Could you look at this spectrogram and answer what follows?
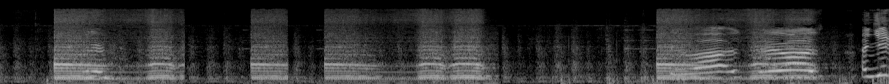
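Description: A train's steam whistle in the VR game Rec Room blasts in four long, loud, wavering calls separated by short gaps, with faint voices underneath.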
